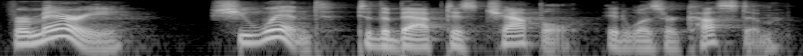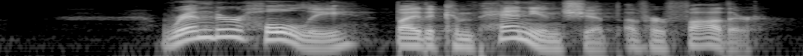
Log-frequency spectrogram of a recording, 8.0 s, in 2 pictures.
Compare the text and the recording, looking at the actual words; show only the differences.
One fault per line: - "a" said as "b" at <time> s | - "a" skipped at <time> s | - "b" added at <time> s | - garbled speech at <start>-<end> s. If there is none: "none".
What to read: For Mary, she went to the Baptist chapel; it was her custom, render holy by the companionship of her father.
none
